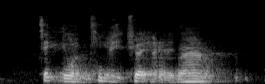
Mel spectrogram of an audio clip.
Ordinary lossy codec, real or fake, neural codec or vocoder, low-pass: Opus, 24 kbps; fake; codec, 44.1 kHz, 1.7 kbps, Pupu-Codec; 9.9 kHz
